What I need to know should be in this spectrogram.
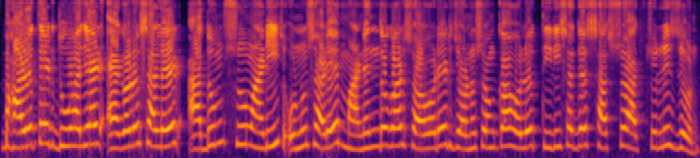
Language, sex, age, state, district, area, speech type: Bengali, female, 30-45, West Bengal, South 24 Parganas, rural, read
